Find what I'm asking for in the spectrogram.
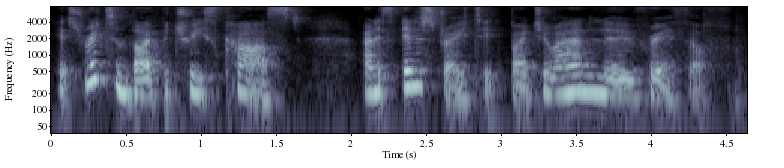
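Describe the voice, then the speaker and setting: Animated woman reading a children's story. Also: medium pitch, a little slow, gravelly. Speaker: primary school teacher reading a story. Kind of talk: expressive picture-book narration for children.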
